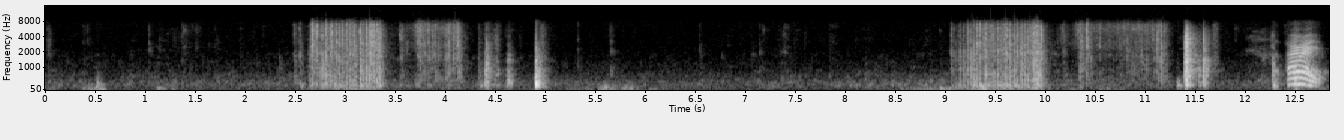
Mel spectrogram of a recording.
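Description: Tarot cards being shuffled in two bursts, a longer riffling rustle early on and another near the end, with brief taps and soft clicks between them in a quiet room.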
